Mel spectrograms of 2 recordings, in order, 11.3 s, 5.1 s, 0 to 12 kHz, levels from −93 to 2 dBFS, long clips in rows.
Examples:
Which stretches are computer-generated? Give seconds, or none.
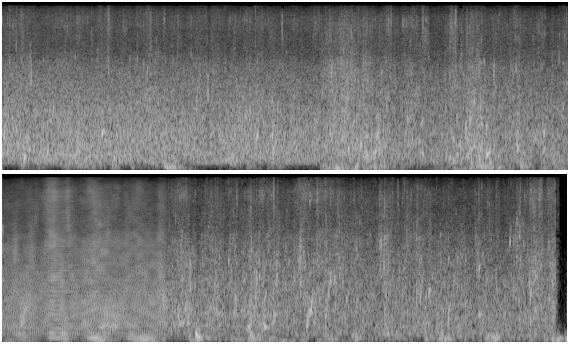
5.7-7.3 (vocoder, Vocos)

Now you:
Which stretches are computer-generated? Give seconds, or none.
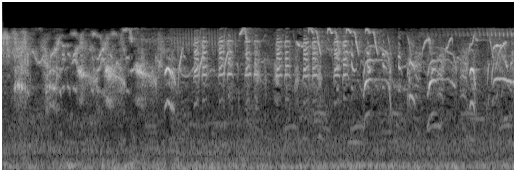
0.0-1.7 (autoencoder, DAC-VAE)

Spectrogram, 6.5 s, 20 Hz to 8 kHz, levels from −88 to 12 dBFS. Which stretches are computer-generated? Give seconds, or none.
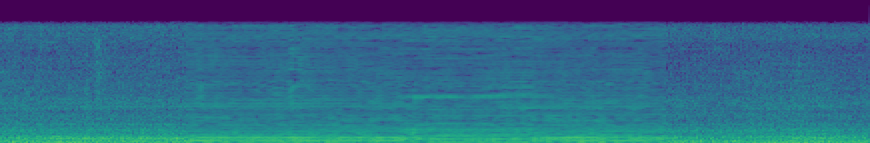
1.4-5.0 (vocoder, HiFi-GAN)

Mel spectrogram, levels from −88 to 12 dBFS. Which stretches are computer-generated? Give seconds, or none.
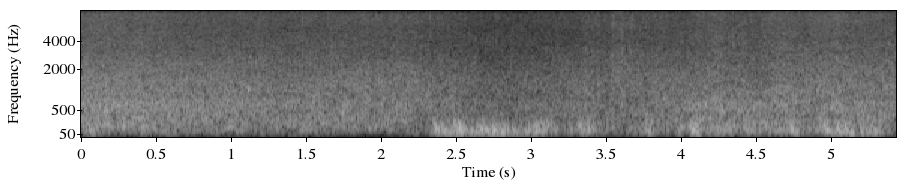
none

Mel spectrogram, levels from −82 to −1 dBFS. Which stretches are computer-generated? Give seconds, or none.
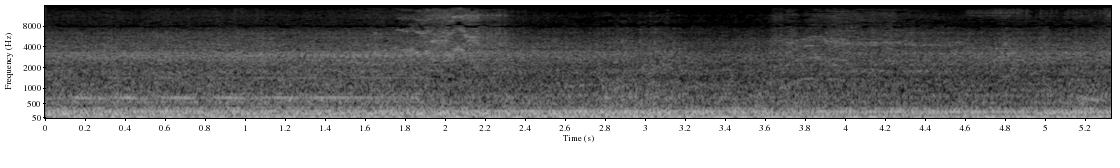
none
